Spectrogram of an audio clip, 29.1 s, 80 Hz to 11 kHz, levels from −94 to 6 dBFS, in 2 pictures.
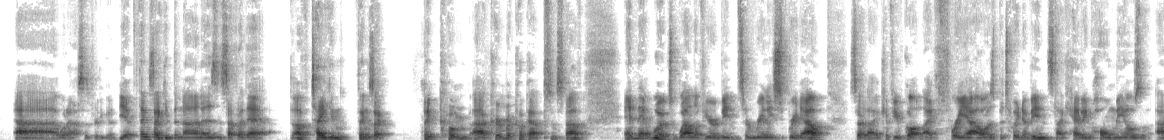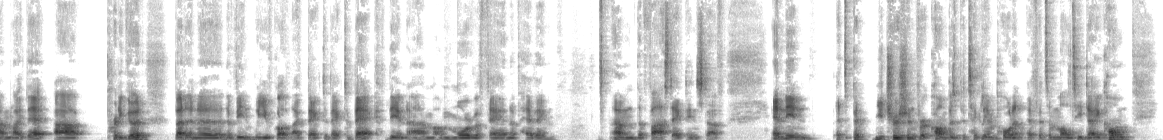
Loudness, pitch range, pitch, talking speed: -23 LUFS, 95-145 Hz, 110 Hz, 210 wpm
